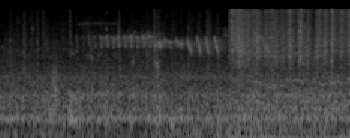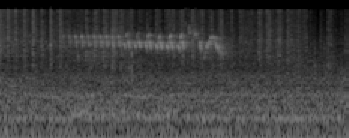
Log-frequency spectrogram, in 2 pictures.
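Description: A small bird trilling twice in the background, each time a rapid run of high chirps lasting about a second, the second run longer. Under it is a steady hiss of background noise that gets louder about three seconds in.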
